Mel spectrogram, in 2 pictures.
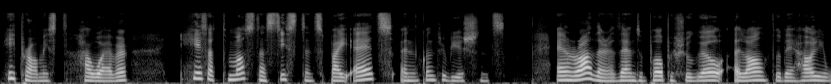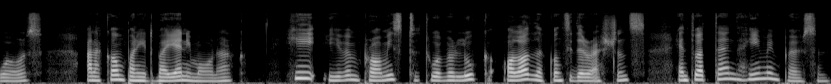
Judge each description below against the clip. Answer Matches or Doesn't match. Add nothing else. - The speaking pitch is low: Doesn't match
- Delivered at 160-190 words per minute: Doesn't match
